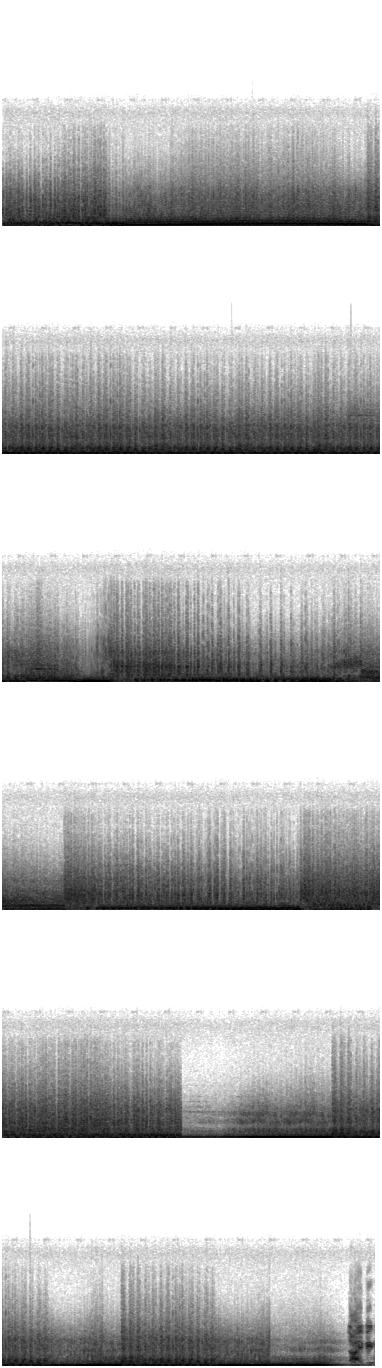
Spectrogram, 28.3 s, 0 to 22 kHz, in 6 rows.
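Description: Hawker Hurricane fighters' Rolls-Royce Merlin V12 engines running hard on low strafing passes, with one engine's pitch dropping as it passes about ten seconds in. Mixed in with the engines are bursts of the fighters' machine-gun and cannon fire with live ammunition.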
